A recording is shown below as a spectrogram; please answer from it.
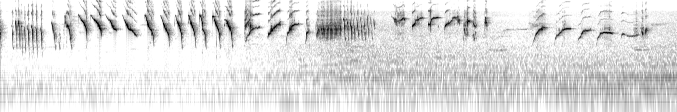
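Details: Spanish Timbrado canary used for training sings a long series of sharp repeated chirps at a steady fast pace, a harsh buzzy note midway, then looser rising whistled phrases.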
